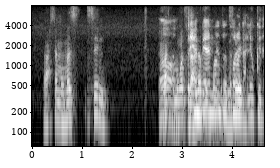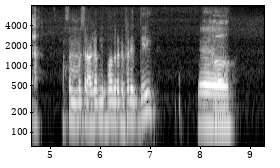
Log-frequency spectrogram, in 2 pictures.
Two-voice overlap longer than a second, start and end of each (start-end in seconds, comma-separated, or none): 2.6-4.4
